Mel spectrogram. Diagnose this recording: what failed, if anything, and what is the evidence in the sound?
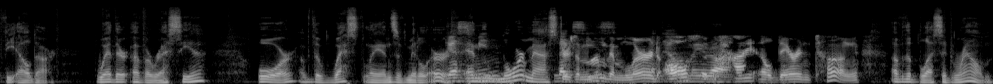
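The speech dips in level three times: from 4.79 to 5.22 s and 5.89 to 6.06 s by about 5 dB, and more heavily from 6.96 to 7.62 s, by about 10 dB, where it sounds partly ducked out. This is call processing, likely speech suppressed in double talk: with both ends talking, the echo canceller could not tell the near talker from the loudspeaker echo and attenuated everything, including the wanted voice.

From 5.62 s to 8.71 s the speech turns narrower and duller, then opens out again. There is no gap at either transition and the level stays about the same, but a new noise floor appears, about 45 dB below the speech. This points to the input stage, likely the input switched to a poorer device, such as a headset's call profile with its band-limited path and its own background noise.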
